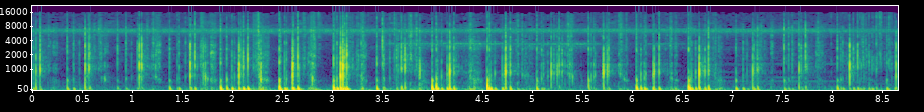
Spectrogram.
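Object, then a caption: Cardboard box. A hollow yellow-tan cardboard box is held in the hands and tapped rapidly with fingertips and nails. The result is a dense, irregular stream of short, dull, low thuds with faint crisp clicks from the nails, each tap dying away almost instantly.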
